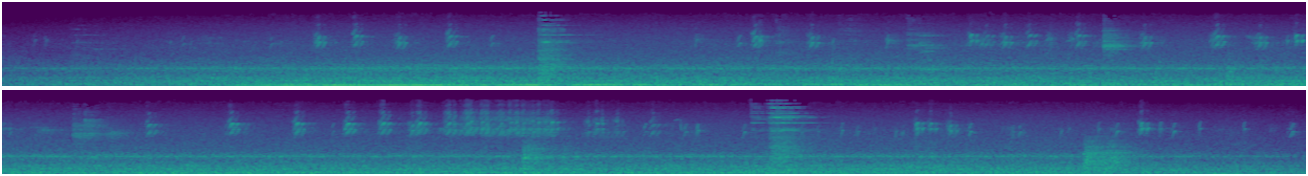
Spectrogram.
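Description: Barn swallow fledglings begging: short, high chirps in quick, irregular runs, over a steady low hum.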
